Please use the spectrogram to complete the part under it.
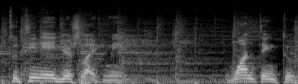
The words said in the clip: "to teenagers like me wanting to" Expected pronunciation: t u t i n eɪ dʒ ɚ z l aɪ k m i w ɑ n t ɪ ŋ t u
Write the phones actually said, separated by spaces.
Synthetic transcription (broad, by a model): t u t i n eɪ dʒ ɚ s l aɪ k m i w ɑ n t ɪ ŋ t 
